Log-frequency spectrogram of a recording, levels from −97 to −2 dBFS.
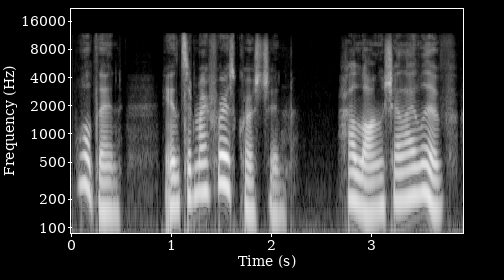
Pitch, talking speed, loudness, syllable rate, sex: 195 Hz, 170 wpm, -18 LUFS, 4.5 syllables/s, female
